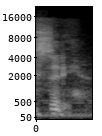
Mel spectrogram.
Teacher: flap T. You'll hear in American English all the time.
